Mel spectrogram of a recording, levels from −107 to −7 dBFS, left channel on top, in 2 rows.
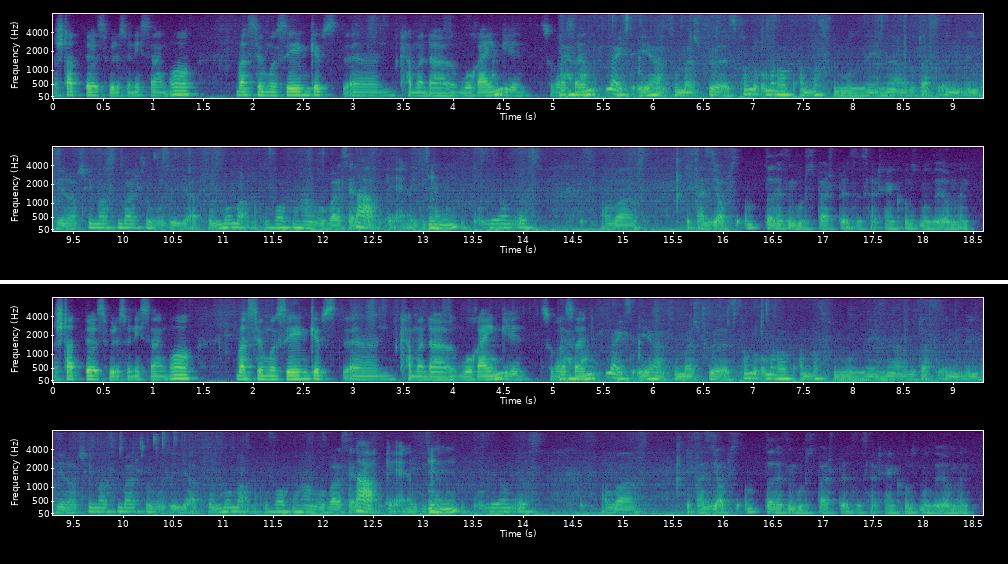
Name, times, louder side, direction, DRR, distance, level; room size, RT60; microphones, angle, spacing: voice 1, 0.0-1.4 1.8-4.7 5.0-5.3 12.3-13.4, right 2 dB, 35° right, 0.6 m, -32 dB
sound 1, 1.2-11.3, right 6 dB, 85° right, 1.9 m, -59 dB
sound 2, 5.0-16.1, left 1 dB, 65° left, 1.3 m, -47 dB
voice 2, 5.0-13.2 13.5-15.2 15.6-18.4, left 1 dB, 15° left, 0.6 m, -36 dB
11.5 x 4.4 x 2.8 m
head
